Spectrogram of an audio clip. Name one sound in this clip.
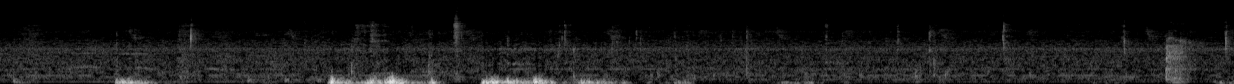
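A man chews and smacks his lips loudly close by.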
